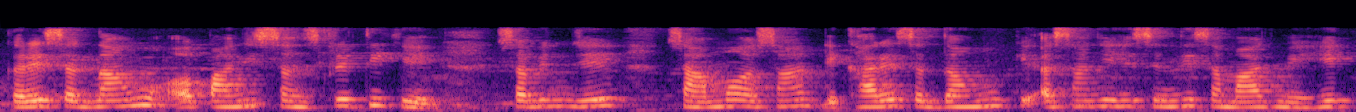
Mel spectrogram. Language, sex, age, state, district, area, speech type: Sindhi, female, 45-60, Uttar Pradesh, Lucknow, urban, spontaneous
